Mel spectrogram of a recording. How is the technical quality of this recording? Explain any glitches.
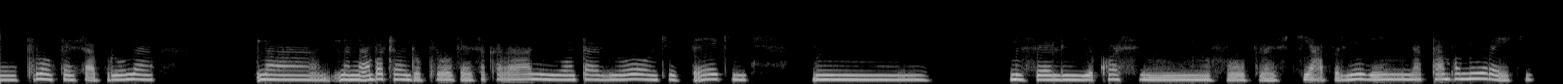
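No glitches are audible; the speech has the band-limited sound of an AMR narrowband mobile call at 12.2 kbps, with nothing above about 3.8 kHz.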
